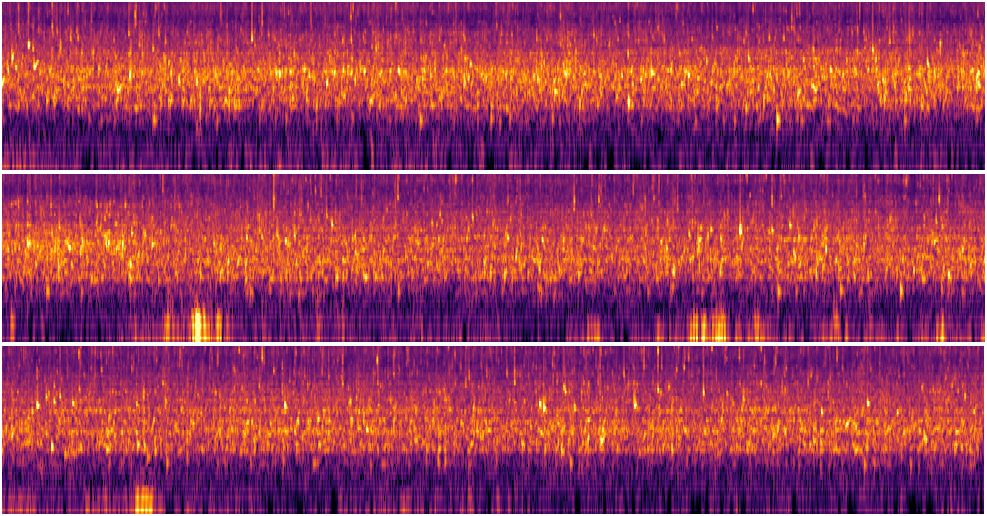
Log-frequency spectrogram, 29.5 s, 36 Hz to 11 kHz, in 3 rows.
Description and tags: slow water
slow flowing water recording with Zoom H4n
